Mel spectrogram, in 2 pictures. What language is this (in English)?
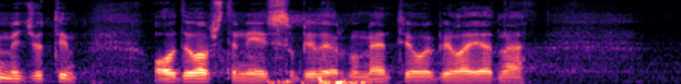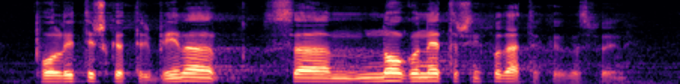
Serbian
